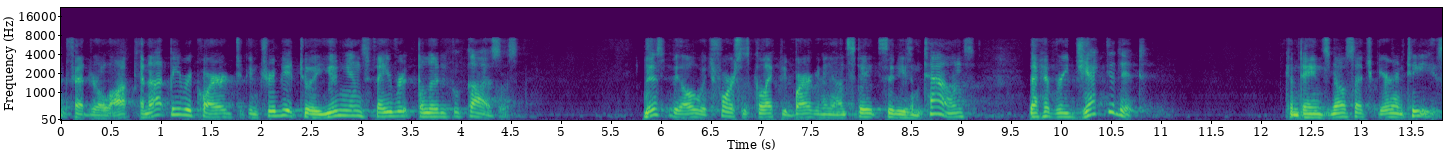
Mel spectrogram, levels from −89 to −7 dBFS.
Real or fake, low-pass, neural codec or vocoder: fake; 7.2 kHz; codec, 16 kHz, 4 kbps, FreqCodec, smaller model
